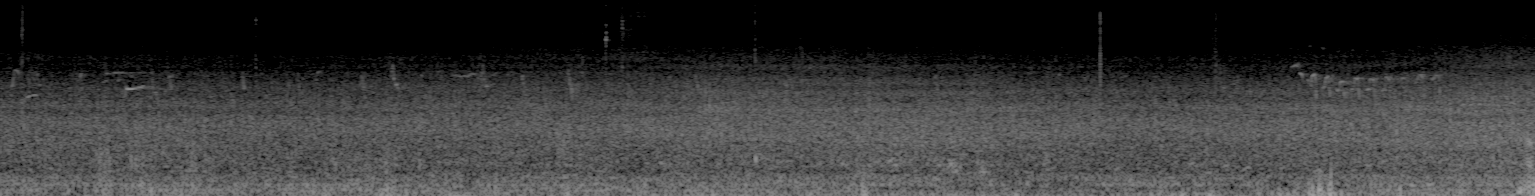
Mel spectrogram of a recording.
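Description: Steady outdoor wind noise with a low rumble of wind on the microphone, and a few faint high chirps about a second in and again near the end.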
